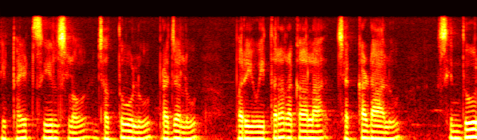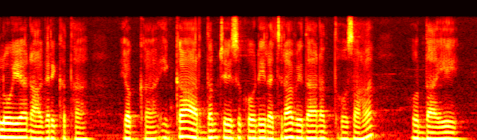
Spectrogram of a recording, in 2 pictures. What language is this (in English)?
Telugu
